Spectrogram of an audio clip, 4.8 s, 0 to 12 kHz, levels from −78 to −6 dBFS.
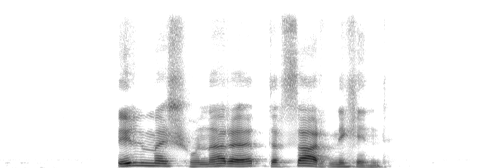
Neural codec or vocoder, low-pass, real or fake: codec, 24 kHz, 1.2 kbps, DualCodec; 10.8 kHz; fake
